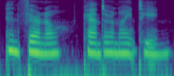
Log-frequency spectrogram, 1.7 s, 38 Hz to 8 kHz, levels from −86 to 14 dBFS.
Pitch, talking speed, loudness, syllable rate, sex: 195 Hz, 105 wpm, -19 LUFS, 5.6 syllables/s, female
